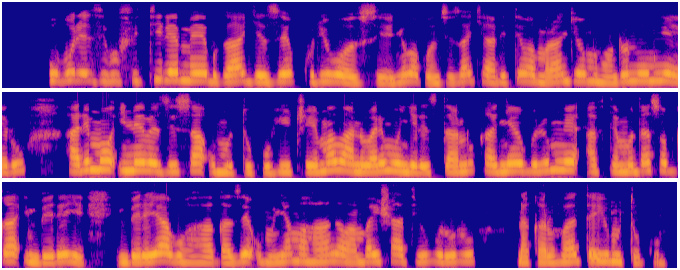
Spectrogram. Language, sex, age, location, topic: Kinyarwanda, female, 18-24, Huye, education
